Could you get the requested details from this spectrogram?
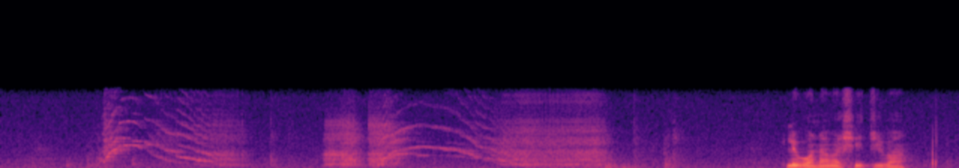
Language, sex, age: Northern Sotho, male, 18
